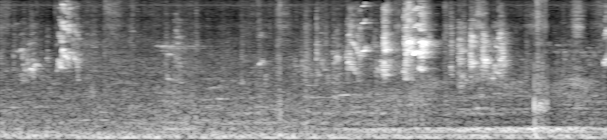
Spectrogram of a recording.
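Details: A mixed colony of lovebirds, cockatiels and budgies chatters continuously: dense, overlapping high chirps and twitters without pause, loudest around the middle, over a low steady hum.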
